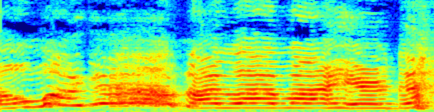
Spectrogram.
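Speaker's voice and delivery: high, tearful crying through the words. Retelling panicking before prom without hair done: imitating own crying. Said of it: "So I was crying".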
